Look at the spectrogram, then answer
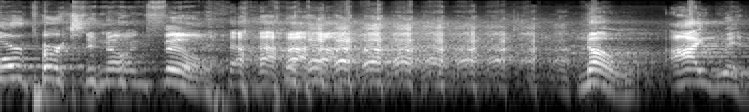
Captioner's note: laughing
